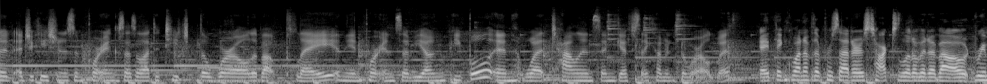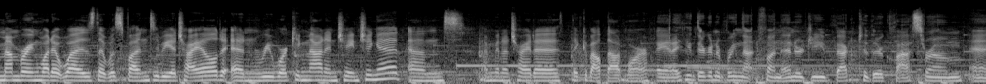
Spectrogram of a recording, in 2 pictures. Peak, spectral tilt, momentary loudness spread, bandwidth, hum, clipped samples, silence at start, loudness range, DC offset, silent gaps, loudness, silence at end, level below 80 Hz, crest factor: -2 dBFS; -4.5 dB/octave; 7 LU; 15.5 kHz; none; under 0.1%; 0 s; 5 LU; under 0.1%; none; -18 LUFS; 0 s; -34 dBFS; 16 dB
